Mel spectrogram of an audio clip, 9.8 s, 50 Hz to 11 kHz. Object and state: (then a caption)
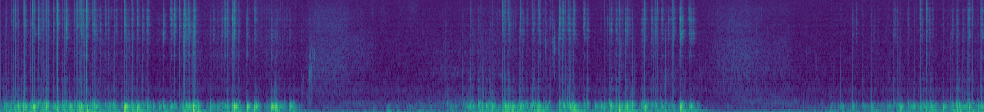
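Metal mesh microphone grille scratched. Long nails scratch the hollow metal mesh grille of a large condenser microphone, making dense, rough scraping bursts with a boomy low-end resonance near 215 Hz. Rapid, irregular scratches and taps come in three stretches, separated by quieter pauses around 3–4.5 seconds and 7–8.5 seconds.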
